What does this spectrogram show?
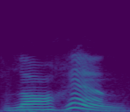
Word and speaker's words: Lorraine: And it's pronounced in the French manner as though you were saying law, and then clear your throat, and then say the letter N. So it's Lorraine, and that's the way to pronounce it.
